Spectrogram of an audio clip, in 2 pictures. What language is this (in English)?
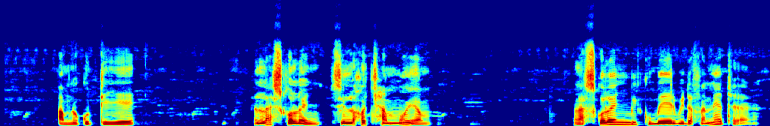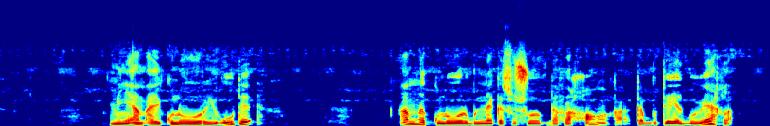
Wolof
